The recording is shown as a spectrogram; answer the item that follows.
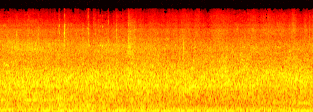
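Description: Steady outdoor background noise: a continuous low rumble with an even hiss above it, and faint voices of people nearby.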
